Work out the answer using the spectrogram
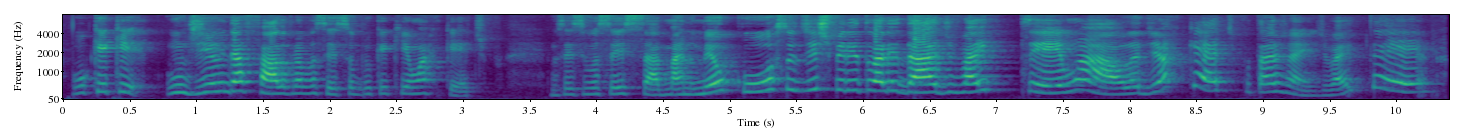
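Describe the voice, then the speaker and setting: A woman with a fairly high voice teaches spirituality on a casual live stream, recorded on a phone. She chats loosely, laughs often and keeps calling out to her viewers by name. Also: lively intonation, normal speed.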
